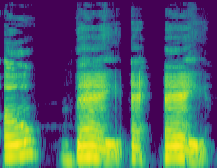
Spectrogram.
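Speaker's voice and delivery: obey split, then eh, A on its own; isolated long A. Shown as a demonstration. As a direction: sound out the end of Obey as eh, A. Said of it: "I do hear a long A sound".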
